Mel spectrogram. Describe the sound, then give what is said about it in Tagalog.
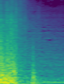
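A loud, heavy thud of something falling in front of a main entrance, followed a moment later by a softer second knock, then a low rumbling decay that fades away. No voices. “Sa lakas ng kalabog at sa klase ng pagkadinig ko ay tila hindi maganda ang kinahinatnan ng nahulog na kung ano o kung sino ito.”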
